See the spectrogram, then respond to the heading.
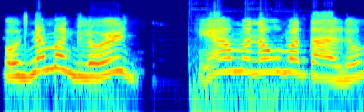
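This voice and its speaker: A woman's voice: extremely high pitch, moderate pace, vocal fry, bright, forceful tone. A Filipino woman chatting casually while gaming, playful and exclamatory, slipping into English.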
